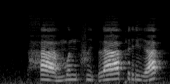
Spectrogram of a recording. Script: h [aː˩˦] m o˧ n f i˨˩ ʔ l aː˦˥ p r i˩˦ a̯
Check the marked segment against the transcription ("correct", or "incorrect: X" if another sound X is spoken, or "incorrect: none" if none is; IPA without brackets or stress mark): incorrect: aː˨˩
